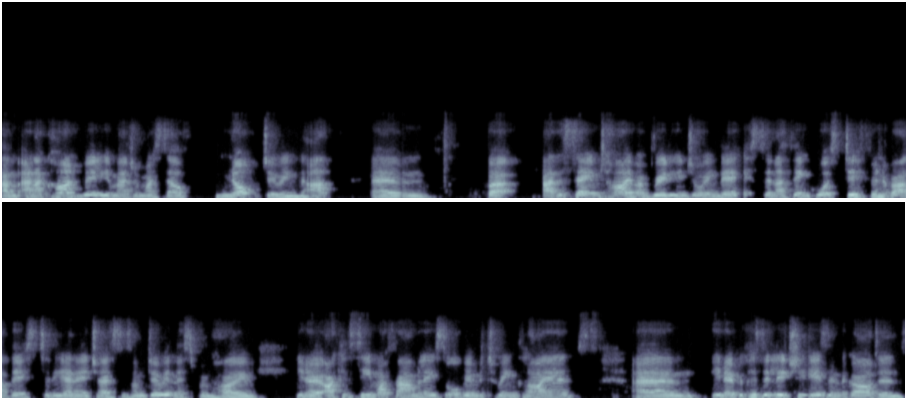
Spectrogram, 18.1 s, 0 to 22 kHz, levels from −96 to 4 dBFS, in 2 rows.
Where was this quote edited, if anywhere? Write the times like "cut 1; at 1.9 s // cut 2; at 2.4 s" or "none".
none

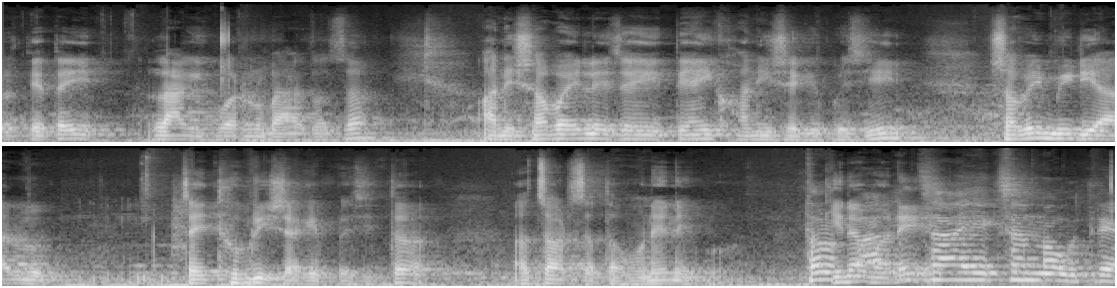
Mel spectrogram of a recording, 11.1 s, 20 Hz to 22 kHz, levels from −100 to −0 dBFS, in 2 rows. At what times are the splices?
none

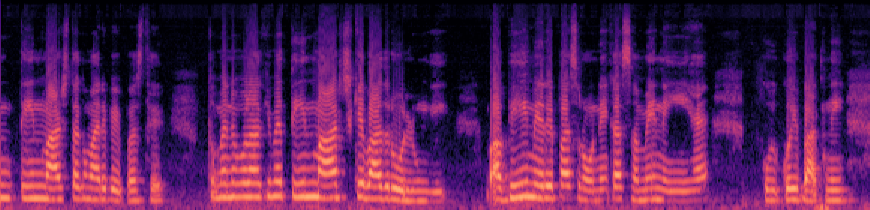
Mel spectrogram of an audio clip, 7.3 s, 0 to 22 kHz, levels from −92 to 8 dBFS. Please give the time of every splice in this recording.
cut 1; at 6.1 s

